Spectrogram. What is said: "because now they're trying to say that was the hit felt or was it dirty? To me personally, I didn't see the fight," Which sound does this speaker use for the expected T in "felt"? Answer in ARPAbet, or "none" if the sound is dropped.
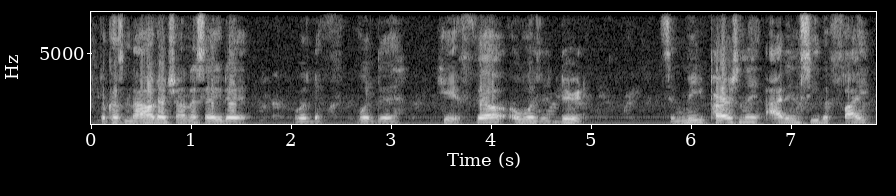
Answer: none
